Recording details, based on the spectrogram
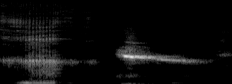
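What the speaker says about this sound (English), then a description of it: "Yawn." A human yawn, a short breathy intake followed by a drawn-out, falling, voiced exhale, close and alone in an otherwise quiet moment.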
